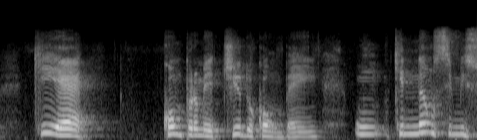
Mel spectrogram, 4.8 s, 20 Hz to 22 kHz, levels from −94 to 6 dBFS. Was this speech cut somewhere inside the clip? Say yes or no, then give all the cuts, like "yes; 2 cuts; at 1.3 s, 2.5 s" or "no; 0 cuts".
no; 0 cuts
